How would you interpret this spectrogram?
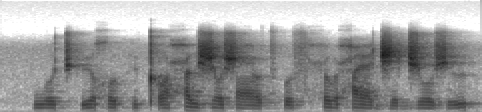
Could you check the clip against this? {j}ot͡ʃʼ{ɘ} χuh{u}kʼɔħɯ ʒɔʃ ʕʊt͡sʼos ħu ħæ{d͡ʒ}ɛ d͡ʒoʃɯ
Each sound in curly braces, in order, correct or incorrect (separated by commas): incorrect, incorrect, incorrect, correct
